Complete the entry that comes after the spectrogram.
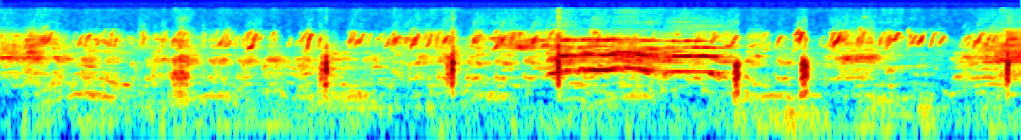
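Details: Chickens in a backyard farm cluck in quick, irregular bursts, then one hen lets out a longer, tonal, drawn-out cackle lasting about a second, amid busy high-pitched chirping from other birds.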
